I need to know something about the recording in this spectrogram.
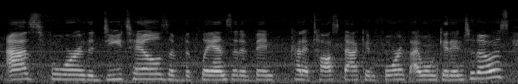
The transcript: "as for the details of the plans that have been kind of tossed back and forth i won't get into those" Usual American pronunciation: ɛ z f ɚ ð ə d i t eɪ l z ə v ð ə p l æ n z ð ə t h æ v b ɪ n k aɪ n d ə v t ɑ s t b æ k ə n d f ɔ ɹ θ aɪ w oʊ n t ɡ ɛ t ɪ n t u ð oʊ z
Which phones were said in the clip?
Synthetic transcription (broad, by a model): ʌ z f ɚ ð ə d i t eɪ l z ə v ð ə p l æ n z ð ə t h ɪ v b ɪ n k aɪ n d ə t ɑ s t b æ k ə n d f ɔ ɹ θ aɪ w oʊ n ɡ ɛ t ɪ n t u ð oʊ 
